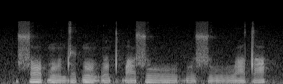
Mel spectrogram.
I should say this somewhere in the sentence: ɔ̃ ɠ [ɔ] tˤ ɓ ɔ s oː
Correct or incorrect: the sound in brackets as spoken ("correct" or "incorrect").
incorrect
